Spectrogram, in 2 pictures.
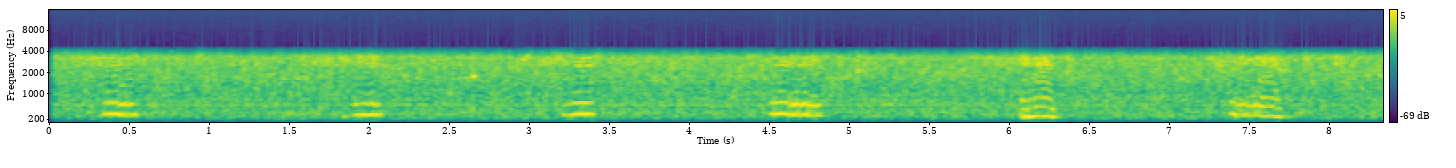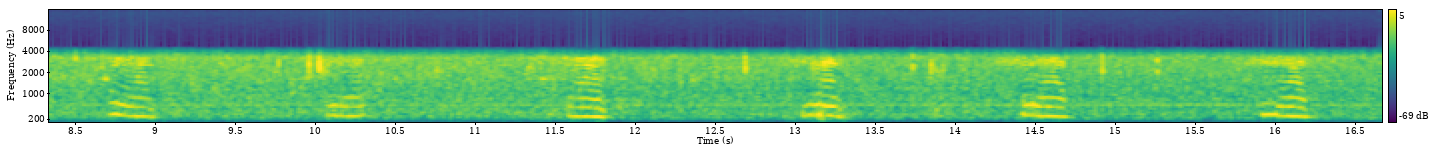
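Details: Sleeping rabbit snoring contentedly, soft nasal snorting bursts recurring at a fairly steady pace of about one every one and a half seconds, each short and slightly squeaky, over a constant low hiss.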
